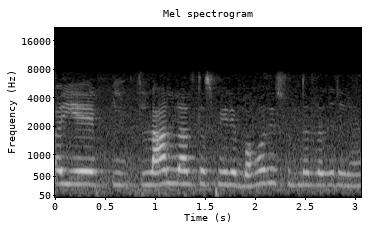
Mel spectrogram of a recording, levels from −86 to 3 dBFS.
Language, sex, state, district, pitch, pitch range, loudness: Hindi, female, Uttar Pradesh, Budaun, 300 Hz, 285-310 Hz, -26 LUFS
